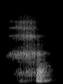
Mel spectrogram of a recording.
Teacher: there's no English equivalent, but it comes from the back of your throat. It's like a really hard ch sound.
